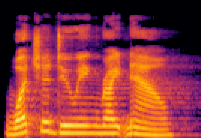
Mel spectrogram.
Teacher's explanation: Again, what are you doing right now? In natural speech, what are you becomes what you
